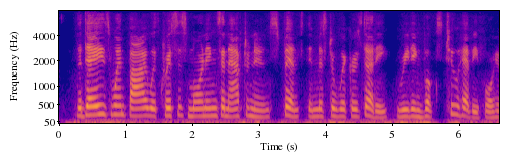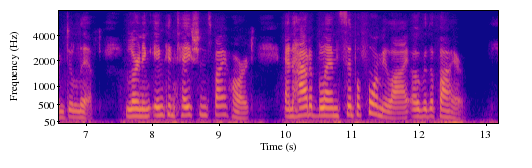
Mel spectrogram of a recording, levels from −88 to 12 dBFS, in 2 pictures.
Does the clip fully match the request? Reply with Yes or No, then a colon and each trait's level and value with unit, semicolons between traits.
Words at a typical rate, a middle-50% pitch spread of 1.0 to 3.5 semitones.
Yes: average, 160 wpm; average, 3.1 semitones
